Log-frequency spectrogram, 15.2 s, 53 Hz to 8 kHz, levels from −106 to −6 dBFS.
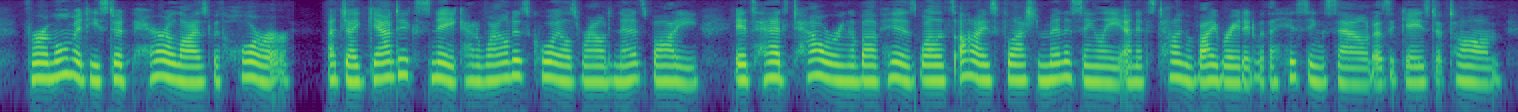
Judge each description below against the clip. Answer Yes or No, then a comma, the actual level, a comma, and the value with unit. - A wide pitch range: No, narrow, 2.4 semitones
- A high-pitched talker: Yes, high, 220 Hz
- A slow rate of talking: No, average, 160 wpm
